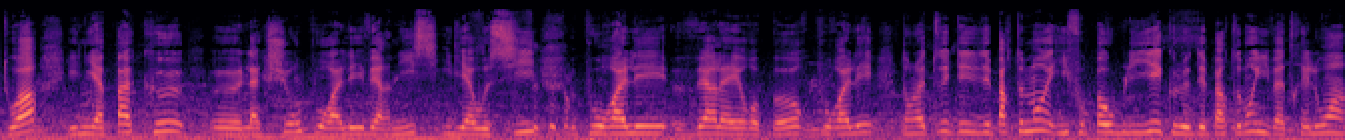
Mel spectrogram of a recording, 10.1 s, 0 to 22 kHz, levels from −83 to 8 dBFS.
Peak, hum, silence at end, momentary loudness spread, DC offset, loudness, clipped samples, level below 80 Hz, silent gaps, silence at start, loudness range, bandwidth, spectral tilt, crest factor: -4 dBFS; none; 0 s; 7 LU; under 0.1%; -24 LUFS; under 0.1%; -36 dBFS; none; 0 s; 1 LU; 16.5 kHz; -5 dB/octave; 18 dB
